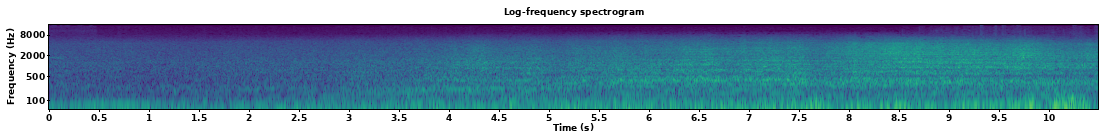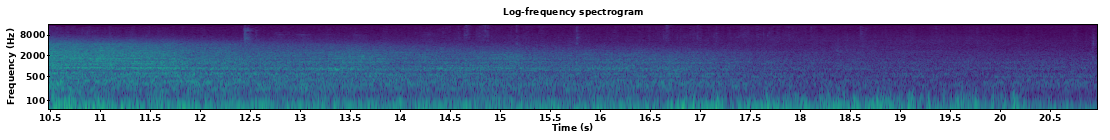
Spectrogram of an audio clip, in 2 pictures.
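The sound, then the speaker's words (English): A propeller or jet aircraft passes overhead, its broad engine roar swelling to a peak midway and then sliding downward in pitch as it recedes, with no voices. “So when something passes overhead, I find my attention is really drawn towards the bending of the sound as it approaches, this sort of Doppler effect.”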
